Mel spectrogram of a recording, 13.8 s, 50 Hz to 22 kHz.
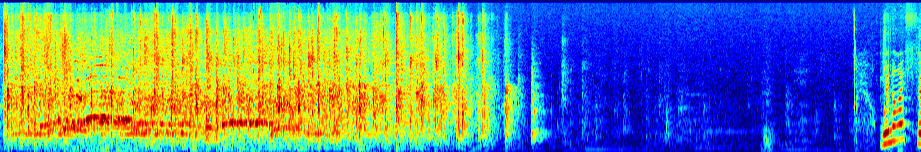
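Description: An audience at a District 73 International speech contest final applauds to welcome a contestant to the stage: dense, steady clapping from the crowd for several seconds, then it quickly fades to a quiet room with a few small stray noises.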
